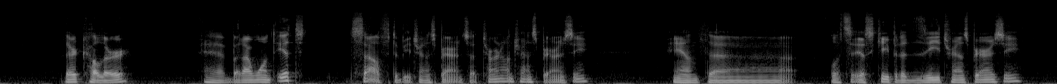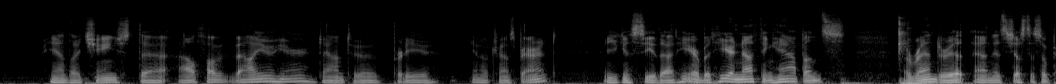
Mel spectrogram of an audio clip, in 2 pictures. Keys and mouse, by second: 13.4 right click.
